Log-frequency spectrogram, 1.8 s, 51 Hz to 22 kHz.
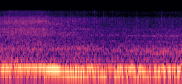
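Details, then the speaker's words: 1963 Chevy Nova after resetting and raising the idle: engine revs up and settles with a smooth, steady note, no misses or stumbles, running healthy. "oh listen to that thing it sounds good"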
